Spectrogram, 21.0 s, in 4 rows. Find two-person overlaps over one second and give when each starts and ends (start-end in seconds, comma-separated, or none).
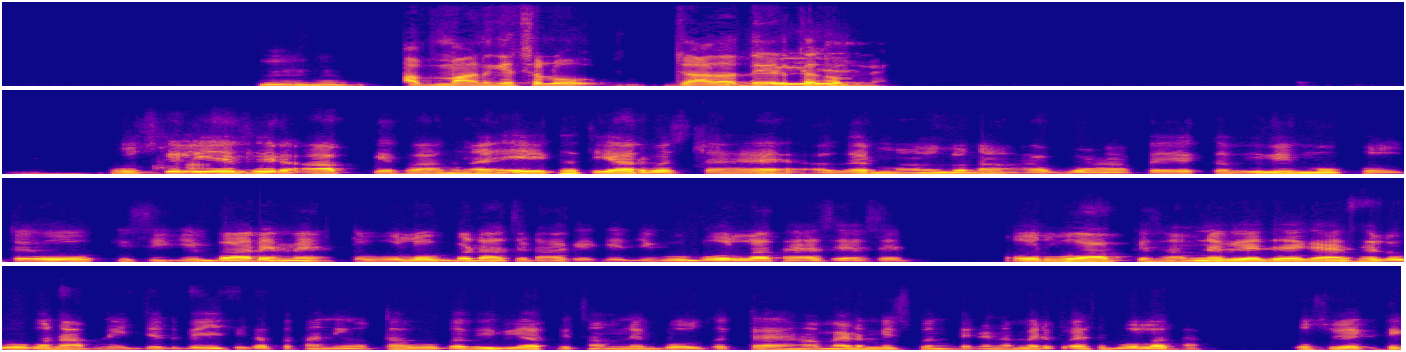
none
